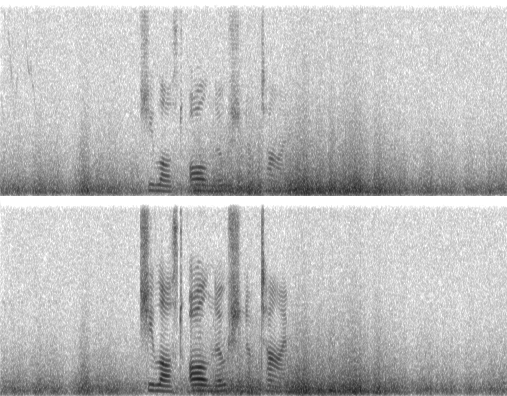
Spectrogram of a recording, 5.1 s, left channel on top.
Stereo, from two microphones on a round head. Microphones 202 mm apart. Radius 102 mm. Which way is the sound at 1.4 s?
65° right (ahead or behind).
